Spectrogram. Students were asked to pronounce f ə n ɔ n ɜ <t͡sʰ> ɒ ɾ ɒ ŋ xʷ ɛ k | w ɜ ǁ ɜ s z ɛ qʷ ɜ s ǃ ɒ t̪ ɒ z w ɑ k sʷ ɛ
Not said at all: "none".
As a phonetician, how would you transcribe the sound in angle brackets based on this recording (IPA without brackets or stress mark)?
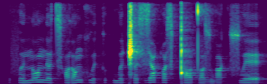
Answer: t͡sʰ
